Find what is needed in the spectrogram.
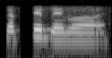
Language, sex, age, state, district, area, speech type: Maithili, female, 18-30, Bihar, Samastipur, urban, conversation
